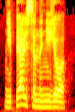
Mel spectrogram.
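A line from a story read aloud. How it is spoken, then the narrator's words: Stern. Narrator (Russian): сказал один из моих захватчиков строгим тоном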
